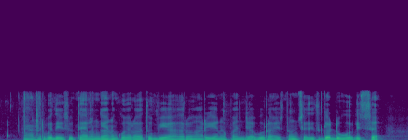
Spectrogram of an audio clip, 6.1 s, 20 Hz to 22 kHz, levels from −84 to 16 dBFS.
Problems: none marked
